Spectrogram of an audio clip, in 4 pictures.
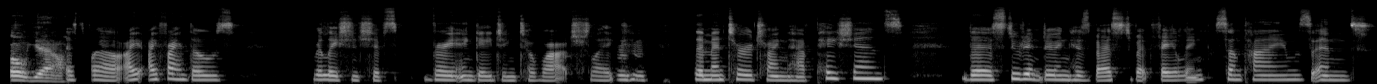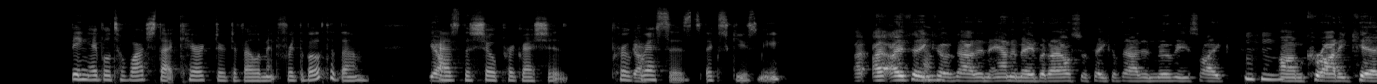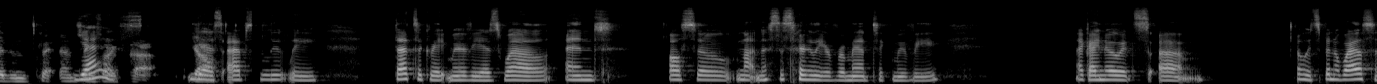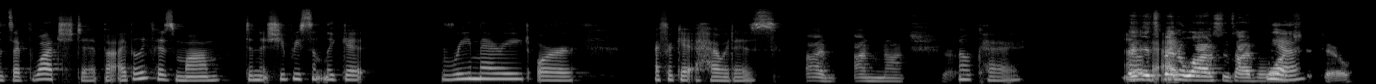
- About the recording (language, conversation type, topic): English, unstructured, What draws people to stories about romance compared to those about friendship?
- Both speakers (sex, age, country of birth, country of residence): female, 30-34, United States, United States; male, 30-34, United States, United States
- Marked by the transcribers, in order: other noise; laughing while speaking: "necessarily"; other background noise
